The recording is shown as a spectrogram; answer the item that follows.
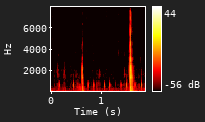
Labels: {"label": "biophony, knock croak", "recorder": "SoundTrap 300"}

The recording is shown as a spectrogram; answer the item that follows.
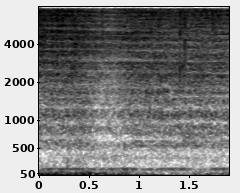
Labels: {"label": "anthrophony, boat engine", "recorder": "SoundTrap 500"}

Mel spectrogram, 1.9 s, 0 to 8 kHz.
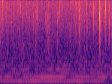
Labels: {"label": "biophony, midshipman", "recorder": "SoundTrap 500"}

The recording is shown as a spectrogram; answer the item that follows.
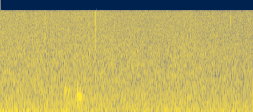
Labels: {"label": "ambient", "recorder": "HydroMoth"}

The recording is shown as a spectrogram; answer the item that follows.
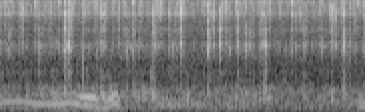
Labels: {"label": "biophony, cascading saw", "recorder": "HydroMoth"}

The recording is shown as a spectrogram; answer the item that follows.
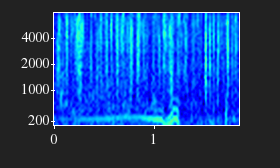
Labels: {"label": "biophony, cascading saw", "recorder": "SoundTrap 600 or HydroMoth"}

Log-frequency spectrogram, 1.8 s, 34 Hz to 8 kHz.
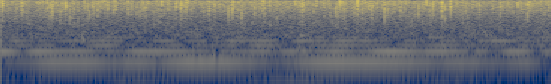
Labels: {"label": "biophony, midshipman", "recorder": "SoundTrap 500"}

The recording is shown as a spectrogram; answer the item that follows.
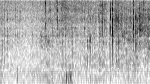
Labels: {"label": "ambient", "recorder": "HydroMoth"}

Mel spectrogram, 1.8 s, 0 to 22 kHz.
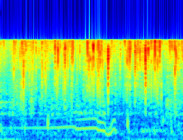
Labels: {"label": "biophony, cascading saw", "recorder": "SoundTrap 600 or HydroMoth"}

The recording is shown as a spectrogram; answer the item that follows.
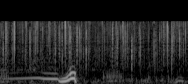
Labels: {"label": "biophony, cascading saw", "recorder": "SoundTrap 600 or HydroMoth"}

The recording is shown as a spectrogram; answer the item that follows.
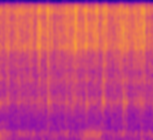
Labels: {"label": "biophony", "recorder": "HydroMoth"}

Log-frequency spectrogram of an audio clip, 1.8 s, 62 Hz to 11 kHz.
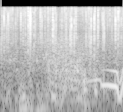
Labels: {"label": "biophony, cascading saw", "recorder": "SoundTrap 600 or HydroMoth"}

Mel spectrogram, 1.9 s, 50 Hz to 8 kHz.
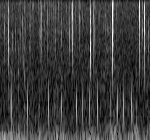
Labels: {"label": "biophony, knock croak", "recorder": "SoundTrap 300"}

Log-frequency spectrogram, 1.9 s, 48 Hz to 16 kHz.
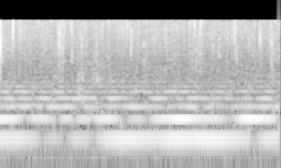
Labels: {"label": "biophony, midshipman", "recorder": "SoundTrap 500"}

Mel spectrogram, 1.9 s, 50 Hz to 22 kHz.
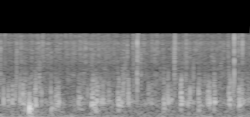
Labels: {"label": "biophony, sea urchins (Echinidae)", "recorder": "SoundTrap 600 or HydroMoth"}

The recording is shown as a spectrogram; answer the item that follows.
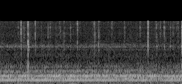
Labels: {"label": "anthrophony, boat engine", "recorder": "HydroMoth"}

